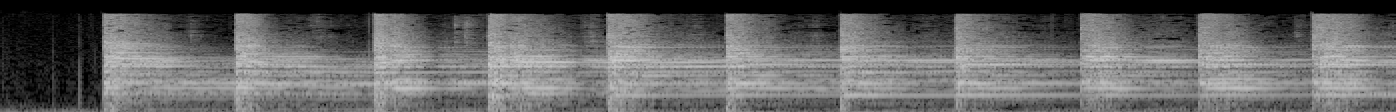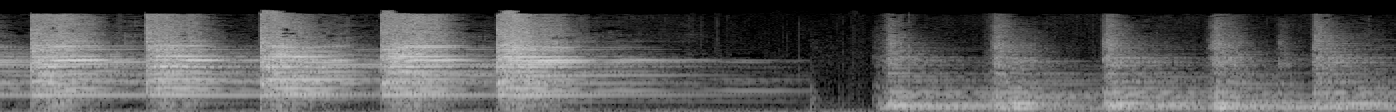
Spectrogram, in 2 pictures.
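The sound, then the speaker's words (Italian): A church bell rings loud, struck in a rapid, steady series of about sixteen ringing clangs that hum on between hits, then stops; after a short gap, a lower, busier ringing follows. “Suonata sta campana, suonata sta campana.”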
